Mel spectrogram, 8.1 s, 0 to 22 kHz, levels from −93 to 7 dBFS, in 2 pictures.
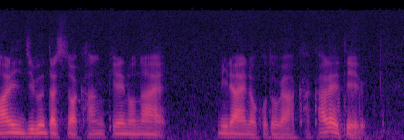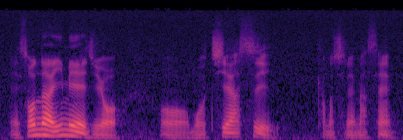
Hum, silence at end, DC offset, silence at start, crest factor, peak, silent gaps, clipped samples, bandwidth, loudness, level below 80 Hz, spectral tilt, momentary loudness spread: none; 0 s; under 0.1%; 0 s; 22 dB; -14 dBFS; none; under 0.1%; 17.5 kHz; -36 LUFS; -60 dBFS; -5 dB/octave; 20 LU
